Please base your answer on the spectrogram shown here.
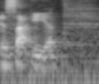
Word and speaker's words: Isaia: yellow and silver striped isaiah thai and that's the proper pronunciation is spelled like isaiah without an h but it's pronounced isaiah and then i have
